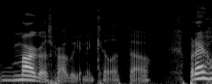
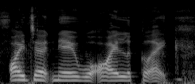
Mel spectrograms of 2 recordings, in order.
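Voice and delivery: odd, weird put-on British accent. Trying to recall a man's line on a podcast, imitate his weird British accent. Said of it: "we don't need to hear your accent".

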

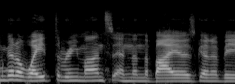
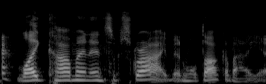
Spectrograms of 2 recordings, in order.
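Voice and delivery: teasing, mocking put-on voice; 4 semitones higher, 8 dB quieter than usual. Ending a podcast episode, imitating a podcast co-host. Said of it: "Is that an impersonation of me".

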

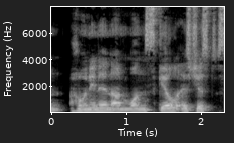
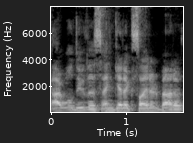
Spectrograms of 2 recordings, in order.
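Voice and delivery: plain

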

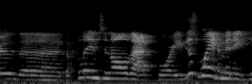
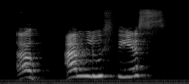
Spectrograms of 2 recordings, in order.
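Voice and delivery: put-on hunched old goblin creature voice, pitched up; 6 semitones higher, 4 dB louder than usual. Voicing an old hunched creature answering a knock at the door: old goblin voice. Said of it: "old looking, hunched over creature".

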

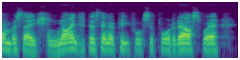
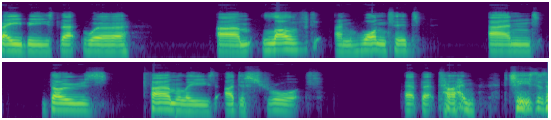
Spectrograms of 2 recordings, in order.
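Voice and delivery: moved, slow, emotional delivery. Speaker talking on a personal subject, getting emotional. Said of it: "I'm getting emotional about this".

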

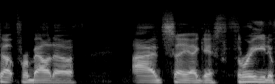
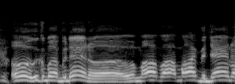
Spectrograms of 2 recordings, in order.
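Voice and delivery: very high, squeaky, loud voice; 10 semitones higher, 6 dB louder than usual. Retelling how Carson acted while waving bananas around: imitating Carson. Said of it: "it's what he sounds like".

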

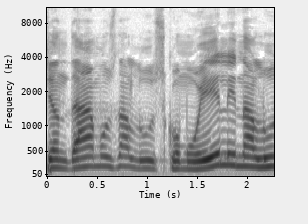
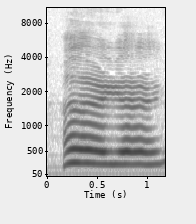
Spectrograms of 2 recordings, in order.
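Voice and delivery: crying, whimpering, high, tearful pleading voice; 6 semitones higher than usual. Retelling a crying congregant's confession to the pastor: imitating someone crying.

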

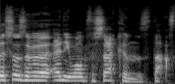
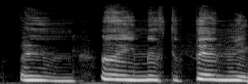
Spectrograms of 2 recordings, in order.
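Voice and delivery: very slow, drawn-out, put-on mocking character voice; 3 semitones higher than usual. Imagining how Fenwick will react to being shown a prize: imitating Fenwick's voice. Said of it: "That's what he sounds like".

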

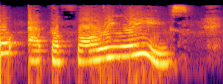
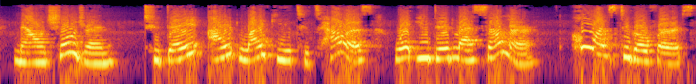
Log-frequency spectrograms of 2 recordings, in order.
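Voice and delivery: usual speaking voice

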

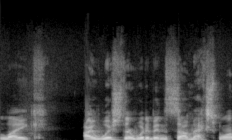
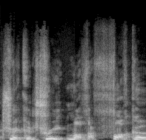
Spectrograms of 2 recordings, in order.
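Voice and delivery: very high-pitched put-on voice; 9 semitones higher than usual. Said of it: "Please do the [name]".

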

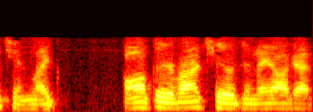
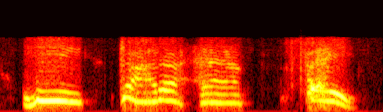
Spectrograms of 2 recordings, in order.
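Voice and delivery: put-on child's shout, very high and very slow; 4 dB louder than usual. Retelling what the daughter said to the crying boys: imitating a yelling six-year-old. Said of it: "she just yells at them".

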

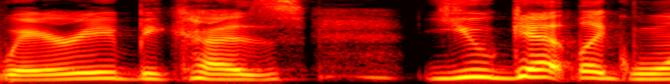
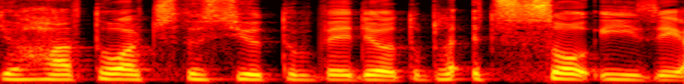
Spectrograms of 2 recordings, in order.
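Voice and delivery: put-on deep voice with Swedish accent. Imitating a friend insisting the game is easy: deep Swedish voice. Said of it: "she's Swedish and has a deep voice".

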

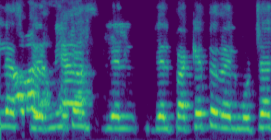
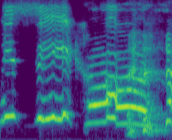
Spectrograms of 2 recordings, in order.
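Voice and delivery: sudden, pitched-up yelled exclamation; 7 semitones higher than usual. The speaker retells how someone saw them and began yelling, retelling someone yelling. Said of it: "empezó a gritar".

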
